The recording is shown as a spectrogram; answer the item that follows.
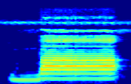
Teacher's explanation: বায়ের মাখরাজ হচ্ছে দুই ঠোঁটের শুকনো অংশ হইতে উচ্চারণ হয়। দুই ঠোঁটের শুকনো অংশ, এই দুই ঠোঁটের শুকনো অংশ।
